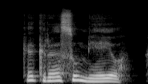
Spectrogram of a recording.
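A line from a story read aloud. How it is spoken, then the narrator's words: Snorting. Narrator (Russian): хмыкнул Головин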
